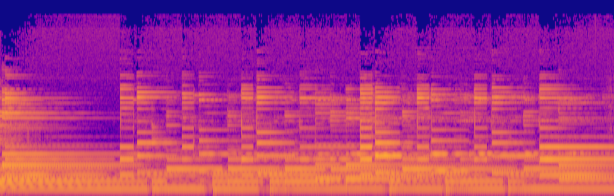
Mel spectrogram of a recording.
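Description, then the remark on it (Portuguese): A solo semi-acoustic guitar plays a sparse, ringing intro to a minimalist voice-and-guitar version of a Brazilian popular song, with sustained low notes under a slow sequence of plucked higher notes and no voice. “registra em versões minimalistas de voz e guitarra semiacústica.”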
